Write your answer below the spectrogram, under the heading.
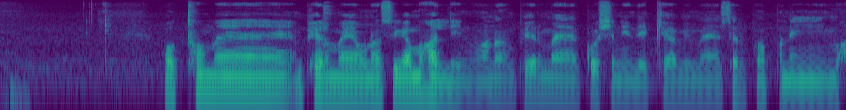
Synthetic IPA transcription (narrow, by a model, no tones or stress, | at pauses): ʊt̪ʰːõːmɛ̃ːpʰɪɾmɛ̃ːaʊnaːsiːɡaːməɦəlːiːnũːaːnaːpʰɪɾmɛ̃ːkʊʃnəĩːd̪eːkʰjaːbiːmɛ̃ːsɪɾpʰaːpniːm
